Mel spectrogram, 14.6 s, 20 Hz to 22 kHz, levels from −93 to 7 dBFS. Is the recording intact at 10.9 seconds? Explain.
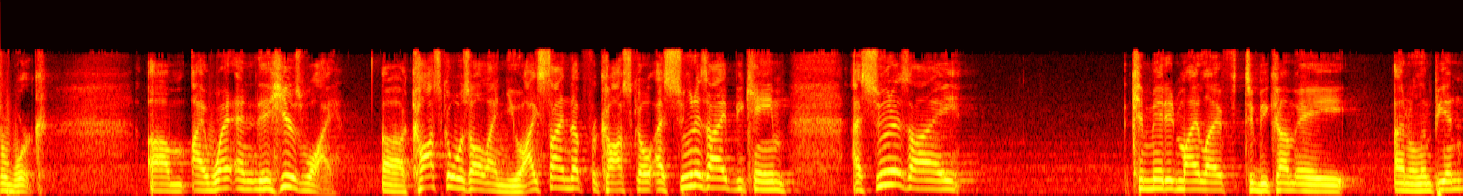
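No. At 10.9 seconds the speech has gain pumping, which runs through the whole clip. Loud and soft parts end up closer in level, with a gain swing of around 20 dB, and the sound is squashed. The likely cause is gain set far too high, with a fast limiter clamping every peak. The Bluetooth mSBC link is working normally, passing sound up to about 7.7 kHz.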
